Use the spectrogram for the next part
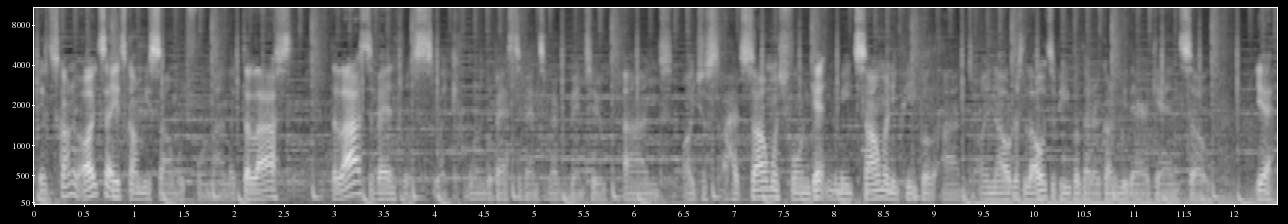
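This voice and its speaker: A man's voice: lowish voice, fast, music in the background. A man co-hosting a podcast in casual, chatty, agreeable conversation. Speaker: podcast co-host.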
